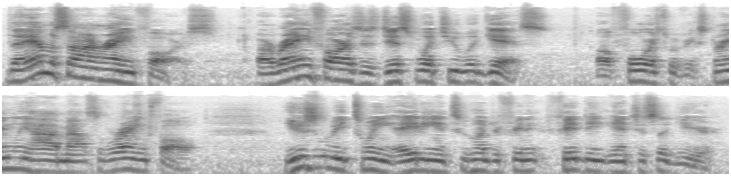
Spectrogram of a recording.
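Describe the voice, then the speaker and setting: A man's voice: mid-range voice, lively intonation, moderate pace, a little mellow, a little hiss or hum. A man reading a children's chapter book aloud as scripted narration. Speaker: storybook reader.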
